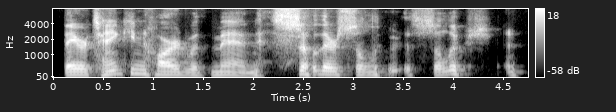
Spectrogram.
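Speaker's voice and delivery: reading through real giggles, slowing; laughing while reading. Real, not acted. Rereading a post to viewers, breaking into laughter. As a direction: try to read it but crack up laughing. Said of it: "I can't keep a straight face".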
